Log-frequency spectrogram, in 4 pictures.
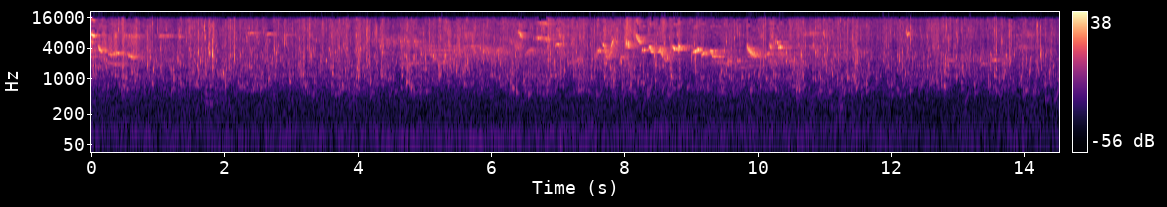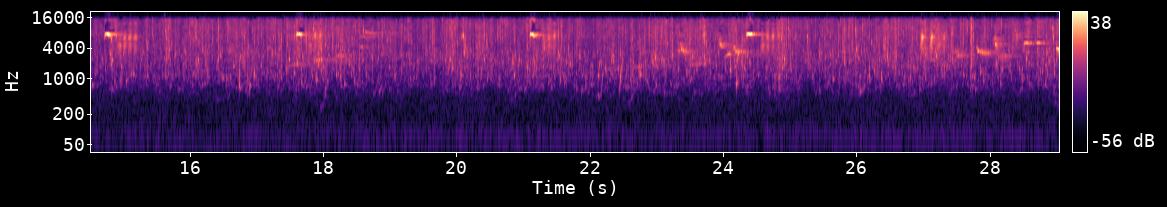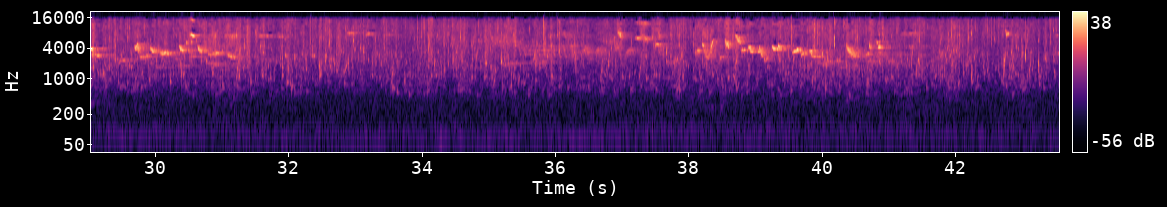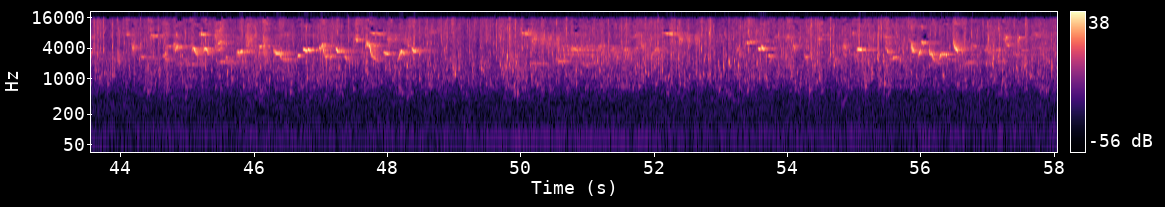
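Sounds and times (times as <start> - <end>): small birds chirping: 0.0 - 14.1, 26.8 - 33.8, 34.5 - 42.1
water trickling and splashing: 0.0 - 58.0.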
